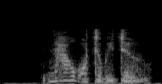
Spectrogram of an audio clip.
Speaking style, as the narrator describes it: Harry whispered

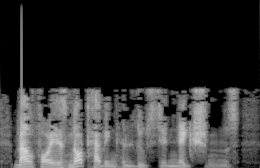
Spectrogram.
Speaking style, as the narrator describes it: snarled Snape

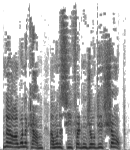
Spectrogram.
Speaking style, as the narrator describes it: said Ron hastily

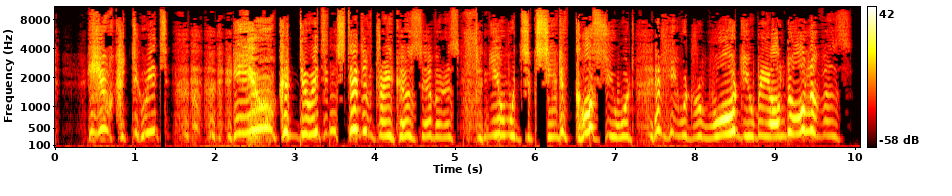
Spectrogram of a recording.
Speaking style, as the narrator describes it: her tears falling onto his chest, she gasped

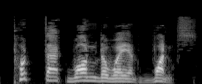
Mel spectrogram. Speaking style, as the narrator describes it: he said curtly

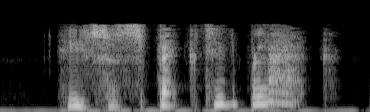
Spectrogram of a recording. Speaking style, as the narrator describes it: gasped Madame Rosmerta

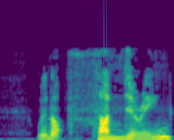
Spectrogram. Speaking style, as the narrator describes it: said Ron irritably

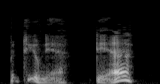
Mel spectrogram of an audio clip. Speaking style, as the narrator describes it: said Uncle Vernon timidly

